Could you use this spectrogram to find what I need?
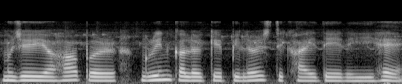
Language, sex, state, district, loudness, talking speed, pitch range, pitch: Hindi, female, Arunachal Pradesh, Longding, -14 LUFS, 165 wpm, 175-190 Hz, 180 Hz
